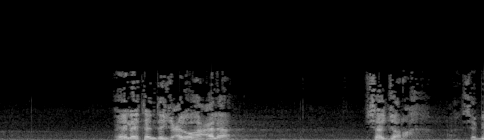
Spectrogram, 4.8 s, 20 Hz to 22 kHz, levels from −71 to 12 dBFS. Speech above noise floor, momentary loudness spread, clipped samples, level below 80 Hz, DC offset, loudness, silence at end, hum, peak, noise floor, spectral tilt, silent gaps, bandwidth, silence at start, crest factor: 24 dB; 24 LU; under 0.1%; -40 dBFS; under 0.1%; -15 LUFS; 0 s; none; 0 dBFS; -40 dBFS; -4 dB/octave; none; 11.5 kHz; 0.05 s; 20 dB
